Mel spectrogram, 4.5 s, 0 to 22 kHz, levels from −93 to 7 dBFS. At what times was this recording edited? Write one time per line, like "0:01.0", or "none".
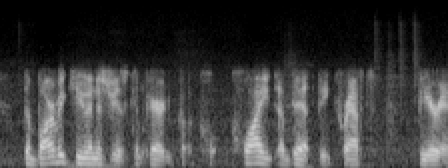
0:03.1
